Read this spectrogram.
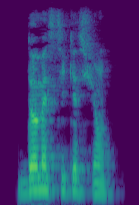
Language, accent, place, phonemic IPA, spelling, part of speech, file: French, France, Lyon, /dɔ.mɛs.ti.ka.sjɔ̃/, domestication, noun, LL-Q150 (fra)-domestication.wav
- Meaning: domestication (action of taming wild animals or breeding plants)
